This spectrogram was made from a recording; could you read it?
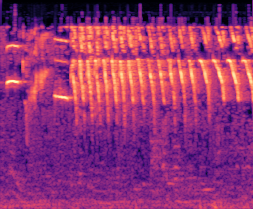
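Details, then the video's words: Canary song opening with two sharp high whistles, followed by a long run of quick falling notes repeated in a rolling trill, background fairly quiet. "kenari ngerol terusss gacor dor"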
